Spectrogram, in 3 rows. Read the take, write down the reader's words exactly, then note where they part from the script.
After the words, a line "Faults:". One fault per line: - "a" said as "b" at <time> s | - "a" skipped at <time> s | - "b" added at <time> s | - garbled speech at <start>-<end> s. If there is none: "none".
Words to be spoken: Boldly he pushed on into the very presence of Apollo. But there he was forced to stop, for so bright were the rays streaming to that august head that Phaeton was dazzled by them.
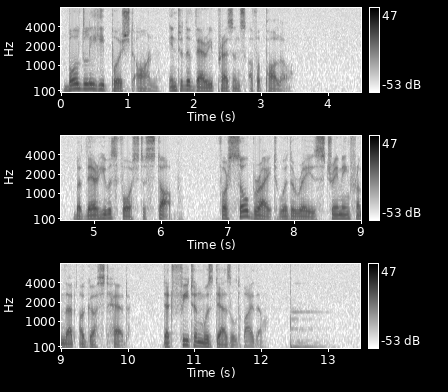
Boldly he pushed on into the very presence of Apollo. But there he was forced to stop, for so bright were the rays streaming from that august head that Phaeton was dazzled by them.
Faults:
- "to" said as "from" at 8.8 s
